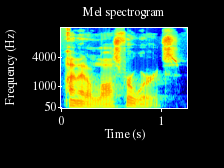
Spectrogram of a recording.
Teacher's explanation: four is pronounced fur fur because it's not stressed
